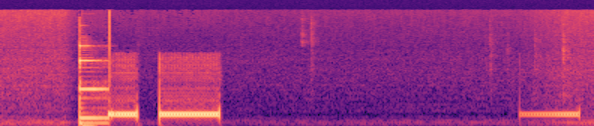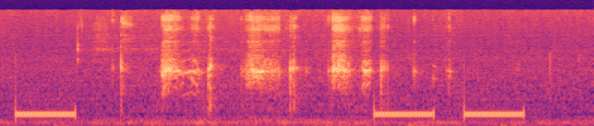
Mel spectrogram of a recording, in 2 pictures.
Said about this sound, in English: We missed a phone call there, so I'm just going to call this person back.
